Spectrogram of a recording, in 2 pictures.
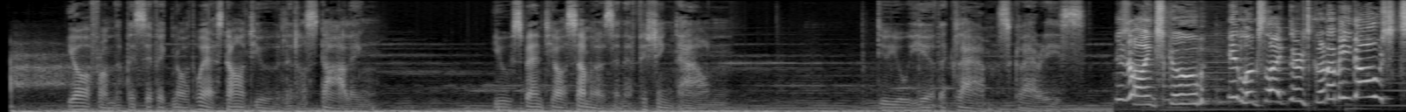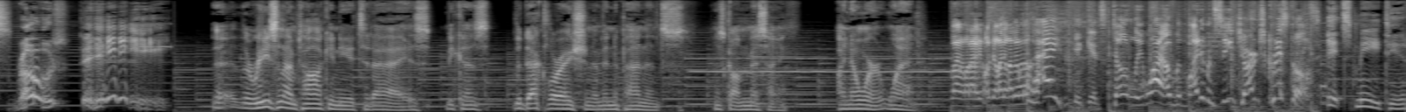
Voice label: men animation; Incredible range, regular guy, friendly and fun.

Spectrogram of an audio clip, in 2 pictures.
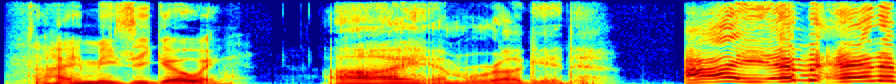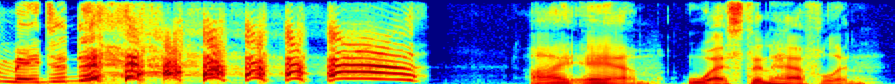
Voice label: men mini demo

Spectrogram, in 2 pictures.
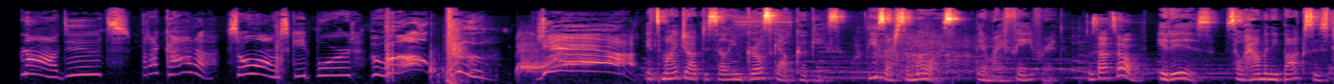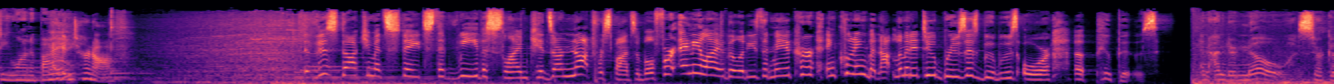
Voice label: women animation; Conversational, funny, Millennial. Gender-neutral, from Jodi Foster to Kristin Bell-sound.

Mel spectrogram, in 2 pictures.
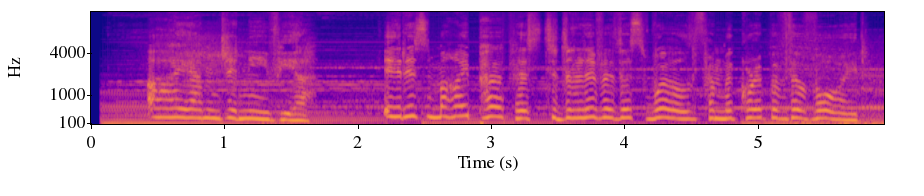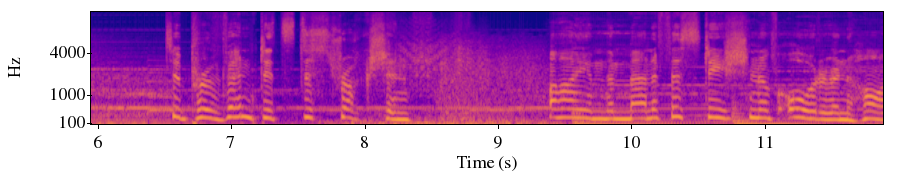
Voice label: women, video games; A conversational dialogue pro

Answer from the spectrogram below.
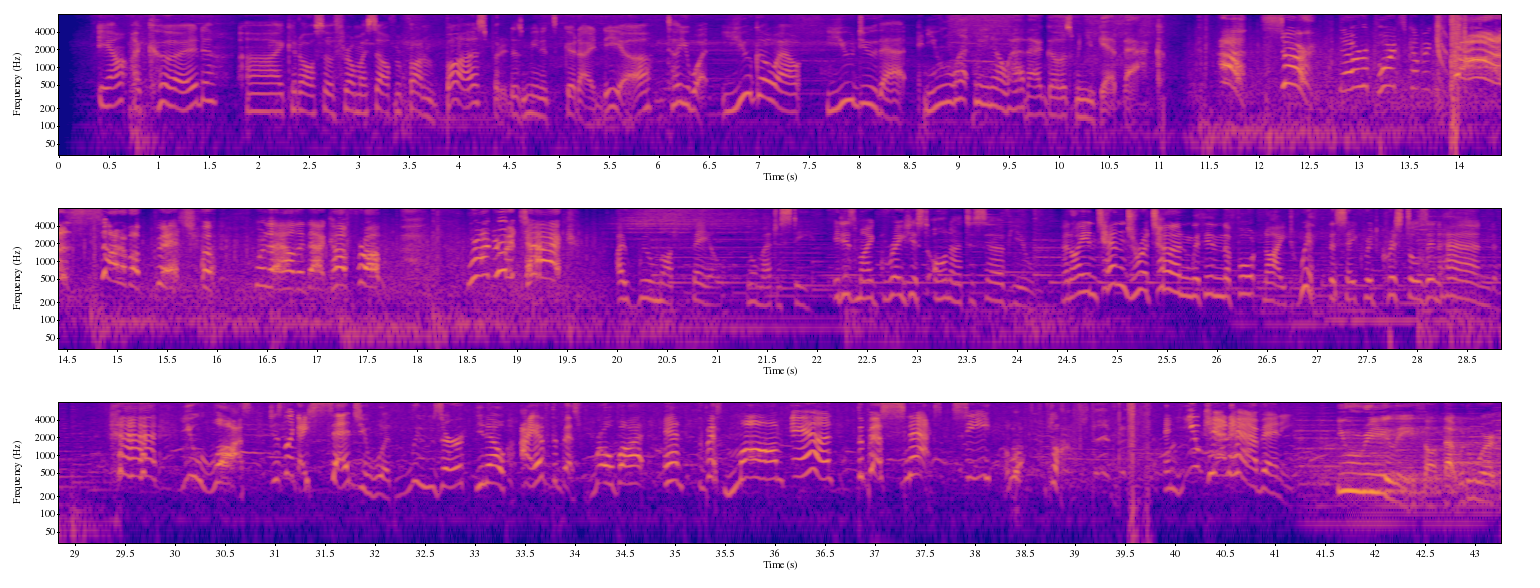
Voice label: nonbinary video games; Conversational, grounded, sometimes sweet, sometimes sarcastic - always authentic. Versatile performer with a touch of rasp

